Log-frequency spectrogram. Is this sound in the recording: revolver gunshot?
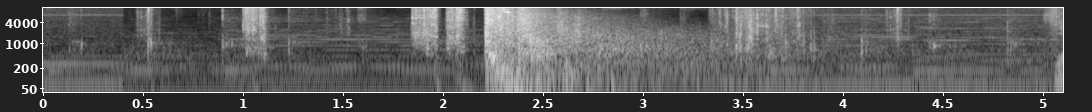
yes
